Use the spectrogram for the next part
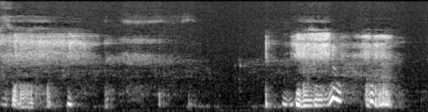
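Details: Soft irregular snorting breaths with a few longer rattling, whistly snores in a quiet room: light snoring in a sleeping Maltese dog.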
